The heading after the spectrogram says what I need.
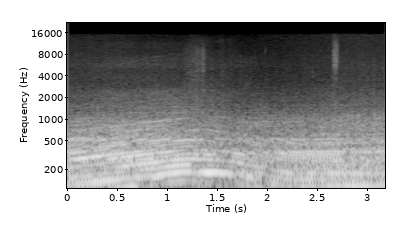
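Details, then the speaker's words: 2006 Subaru Impreza wagon, NA engine turbocharged, about 100,000 miles, after fixing a boost leak: strong pull with a clean, meaner turbo rush and no hissing; boost comes faster with less lag, idle nearer 14.7 AFR; normal spool. "Wow. It sounds way different now. It sounds more mean. I think it's just hitting boost a lot faster now. It doesn't have as much turbo lag because half the air isn't leaking out."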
